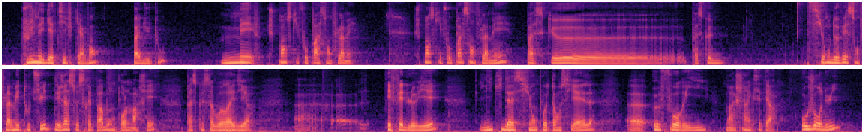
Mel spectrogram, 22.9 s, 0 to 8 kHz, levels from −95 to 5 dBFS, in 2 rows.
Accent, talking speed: French, 150 wpm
